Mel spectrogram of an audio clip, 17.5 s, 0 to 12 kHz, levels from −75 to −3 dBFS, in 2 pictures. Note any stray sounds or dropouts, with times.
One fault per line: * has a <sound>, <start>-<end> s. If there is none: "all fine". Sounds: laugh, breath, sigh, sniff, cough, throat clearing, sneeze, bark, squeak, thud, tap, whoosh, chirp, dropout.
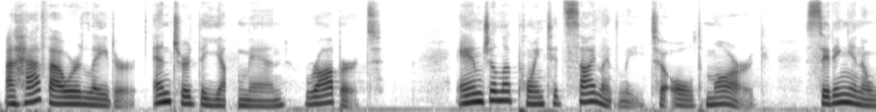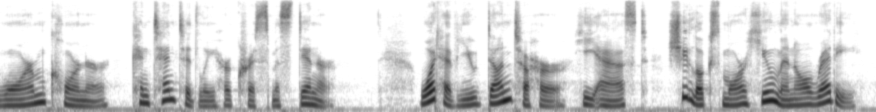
* has a dropout, 2.3-2.4 s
